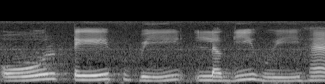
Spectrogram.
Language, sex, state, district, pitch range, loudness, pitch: Hindi, male, Punjab, Fazilka, 175-220 Hz, -17 LUFS, 195 Hz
